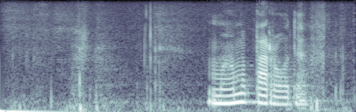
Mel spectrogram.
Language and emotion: Russian, neutral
